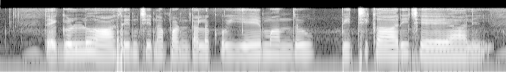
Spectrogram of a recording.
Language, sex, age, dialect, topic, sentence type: Telugu, female, 25-30, Central/Coastal, agriculture, question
